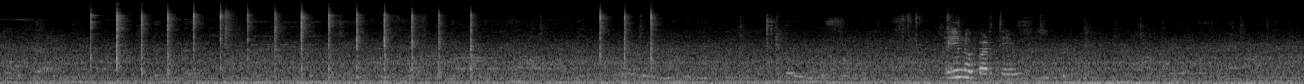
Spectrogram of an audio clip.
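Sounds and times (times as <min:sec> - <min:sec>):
spoon tapping eggshell: 0:00.9 - 0:04.8, 0:06.0 - 0:06.6.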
